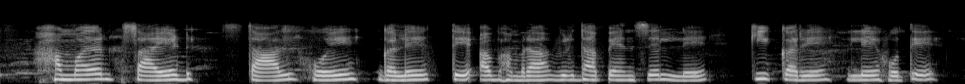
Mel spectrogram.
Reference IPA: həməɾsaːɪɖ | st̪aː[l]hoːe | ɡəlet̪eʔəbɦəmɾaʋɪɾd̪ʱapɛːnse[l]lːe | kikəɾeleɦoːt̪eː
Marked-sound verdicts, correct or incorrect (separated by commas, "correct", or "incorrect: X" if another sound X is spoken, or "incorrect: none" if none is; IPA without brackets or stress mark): correct, correct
